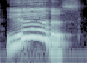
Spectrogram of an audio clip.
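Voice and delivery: very high, loud, thrilled yes; excited. A narrator's reading. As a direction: shriek it with delight. Thrilled Gran confirms the royal invitation.

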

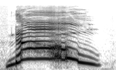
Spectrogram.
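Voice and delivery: high wailing mock cries of no; hammed-up anguish over a real Clownstown; dramatic no. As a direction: wail in hammed-up despair.

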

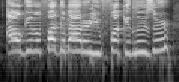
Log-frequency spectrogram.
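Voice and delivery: high, loud, fast mock outburst; angry retort. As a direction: fire back loudly, pitch way up, re-enacting the spat. Retelling his angry retort.

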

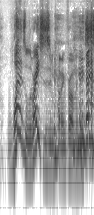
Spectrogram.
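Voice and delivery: high, loud laughing exclamation; loud disbelief. Retold or imitated. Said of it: "it's like".

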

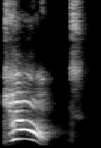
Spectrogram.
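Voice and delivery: put-on very high, loud little-kid shout; toddler shout. A narrator's reading. Fudge shouting at the dentist, very high. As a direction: yell it like a bossy toddler. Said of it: "Fudge shouted".

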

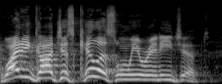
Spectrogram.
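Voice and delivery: shouting blame at the leader; angry outburst. Retold or imitated. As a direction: hurl the accusation, shouting. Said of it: "throwing off things like".

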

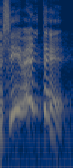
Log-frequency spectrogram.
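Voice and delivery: put-on high, eager call up to his kid; boyish, high-pitched careless invitation; immature dad. Reckless father calls his little boy down into the well, immature eagerness. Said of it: "era tan inmaduro como él".

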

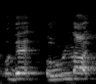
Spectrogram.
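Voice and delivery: high, loud, garbled Scottish brogue; bad Scottish accent. Shown as a demonstration. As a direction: badly fake a Scottish accent, laughing at it. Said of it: "do my Scottish accent, it's really bad".

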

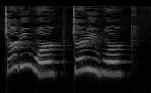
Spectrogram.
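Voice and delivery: high, loud duck squawk; crying duck. A narrator's reading. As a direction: cry it out like a disgruntled duck.

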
